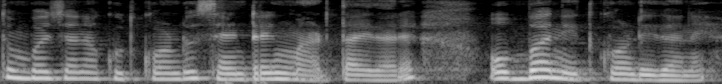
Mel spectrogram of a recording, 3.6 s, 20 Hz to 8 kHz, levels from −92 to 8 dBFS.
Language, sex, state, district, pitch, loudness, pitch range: Kannada, female, Karnataka, Bangalore, 215 Hz, -18 LUFS, 200-235 Hz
